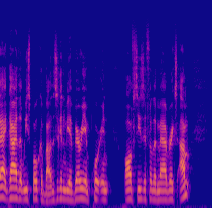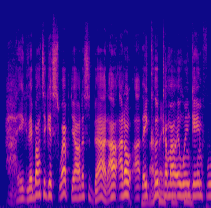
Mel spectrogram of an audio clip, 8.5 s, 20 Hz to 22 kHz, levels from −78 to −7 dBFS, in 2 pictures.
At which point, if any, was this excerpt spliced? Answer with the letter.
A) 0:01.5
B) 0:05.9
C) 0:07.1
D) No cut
C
